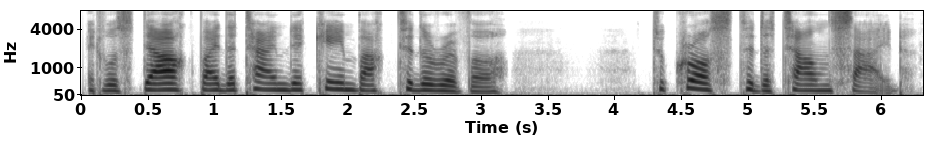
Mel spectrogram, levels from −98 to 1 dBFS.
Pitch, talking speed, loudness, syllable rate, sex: 200 Hz, 170 wpm, -19 LUFS, 3.8 syllables/s, female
